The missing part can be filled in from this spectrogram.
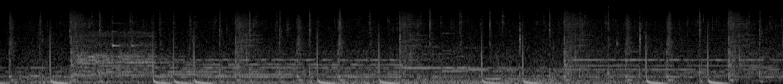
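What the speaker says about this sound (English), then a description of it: "The rain never ends." Constant rainfall in the video game Rain Code hisses throughout, while regular low thumps, like footsteps, fall roughly every half second alongside quiet background music.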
